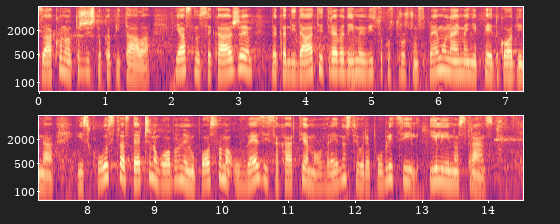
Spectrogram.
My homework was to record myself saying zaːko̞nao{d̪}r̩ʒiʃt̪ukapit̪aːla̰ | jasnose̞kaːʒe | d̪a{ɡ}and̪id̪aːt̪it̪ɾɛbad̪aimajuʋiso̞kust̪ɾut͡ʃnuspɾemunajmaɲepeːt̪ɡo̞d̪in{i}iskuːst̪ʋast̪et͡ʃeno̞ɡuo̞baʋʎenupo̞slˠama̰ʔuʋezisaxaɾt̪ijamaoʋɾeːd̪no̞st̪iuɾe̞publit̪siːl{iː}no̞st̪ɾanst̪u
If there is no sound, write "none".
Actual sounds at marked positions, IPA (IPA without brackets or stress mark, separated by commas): t̪, k, a, iː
